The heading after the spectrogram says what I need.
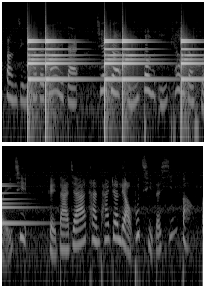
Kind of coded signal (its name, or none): ship's bell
